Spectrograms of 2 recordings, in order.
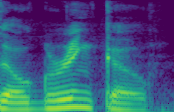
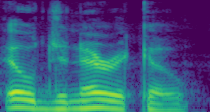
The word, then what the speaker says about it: El Generico: my YouTube channel because I said his name wrong because I don't speak Spanish I thought his name was El grinko not El Generico because I couldn't read Spanish it wasn't until someone actually pronounced it in a video and sent it to me that I understood what I said was wrong I did not mean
